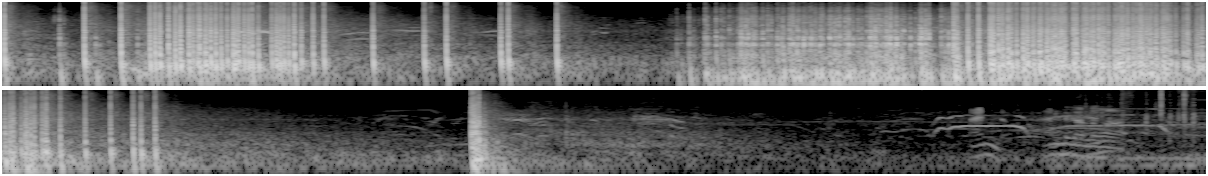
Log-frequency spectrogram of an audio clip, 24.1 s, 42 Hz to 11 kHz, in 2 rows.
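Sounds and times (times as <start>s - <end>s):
crackling firework bursts: 0.0s - 16.0s
firework bangs: 0.0s - 16.0s, 16.7s - 20.1s.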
